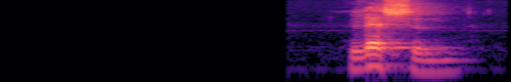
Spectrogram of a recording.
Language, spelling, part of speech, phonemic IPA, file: Dutch, lessen, verb / noun, /ˈlɛsə(n)/, Nl-lessen.ogg
- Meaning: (verb) 1. to quench (thirst) 2. to take a lesson (usually a driving lesson); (noun) plural of les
